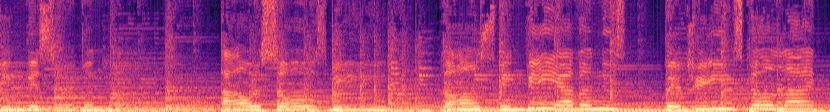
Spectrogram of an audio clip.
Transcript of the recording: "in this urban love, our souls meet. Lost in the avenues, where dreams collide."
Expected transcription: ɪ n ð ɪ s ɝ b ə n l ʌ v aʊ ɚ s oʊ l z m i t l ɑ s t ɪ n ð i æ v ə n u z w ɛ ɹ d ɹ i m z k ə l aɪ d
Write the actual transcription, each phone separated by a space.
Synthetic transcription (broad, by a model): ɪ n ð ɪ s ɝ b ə n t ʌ aʊ ɚ s oʊ l z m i l ɑ s t ɪ n ð i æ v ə n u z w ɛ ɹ d ɹ i m z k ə l aɪ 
